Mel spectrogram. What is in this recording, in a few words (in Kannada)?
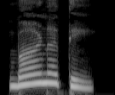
"ಬಿಣ್ಣಿತು", Kannada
